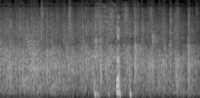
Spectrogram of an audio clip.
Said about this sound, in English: Can you help me out? Can we clap it up for him, okay? I know that makes him feel uncomfortable a little bit.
